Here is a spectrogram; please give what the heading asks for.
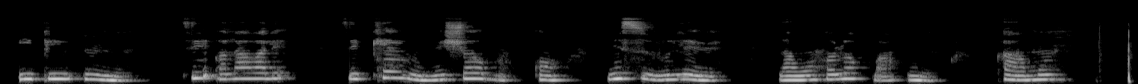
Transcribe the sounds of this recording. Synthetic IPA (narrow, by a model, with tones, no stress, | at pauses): i˧bĩ˧˨ɾũ˨ | tʰi˦ɔ˧la˦wa˦le˦ | ti˦kʰe˦ɾu˦˨nĩ˨˦ʃɔ˦˨bɾu˨ | kɔ̃˧ | nĩ˨˦su˦˨ɾu˨˦le˦˨ɾɛ˨ | la˨w̃ɔ̃˧ɔ˧lɔ˦˨k͡pa˨˦˨ũ˨ | kʰa˧mɔ̃˦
